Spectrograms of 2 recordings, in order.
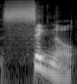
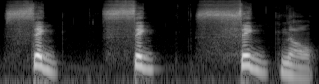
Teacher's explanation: signal signal um the stress is on the first syllable signal so you need to make the S long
